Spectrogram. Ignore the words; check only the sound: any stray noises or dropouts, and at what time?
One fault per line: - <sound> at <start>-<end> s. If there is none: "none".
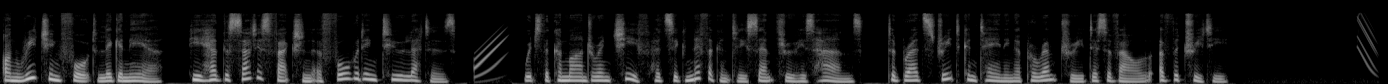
- chirp at 4.7-5.1 s
- chirp at 13.6-13.8 s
